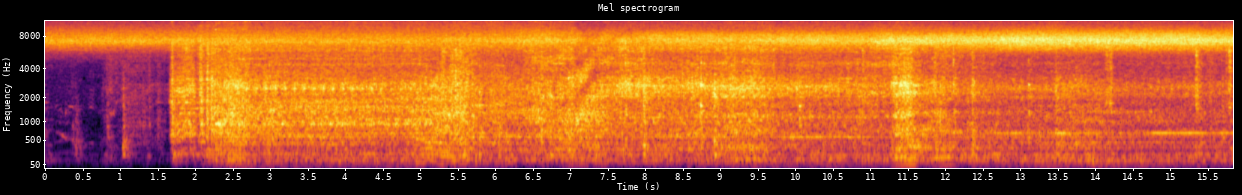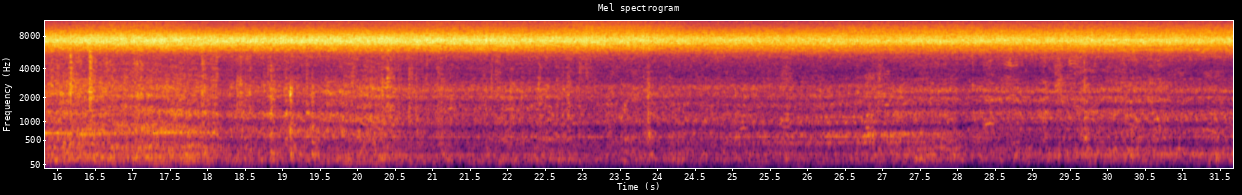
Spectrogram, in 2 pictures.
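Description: Tractor-trailer truck's diesel engine starts about two seconds in, then runs as the rig pulls away, getting gradually fainter. There is a single clunk a little past ten seconds in.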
